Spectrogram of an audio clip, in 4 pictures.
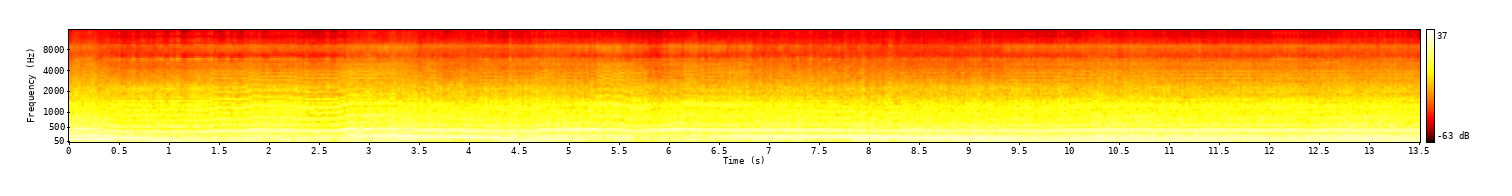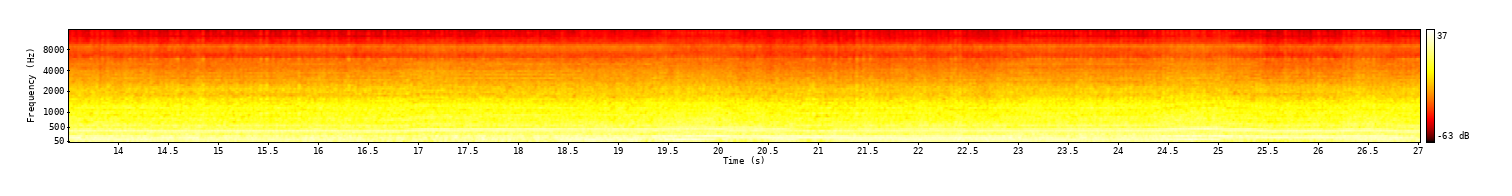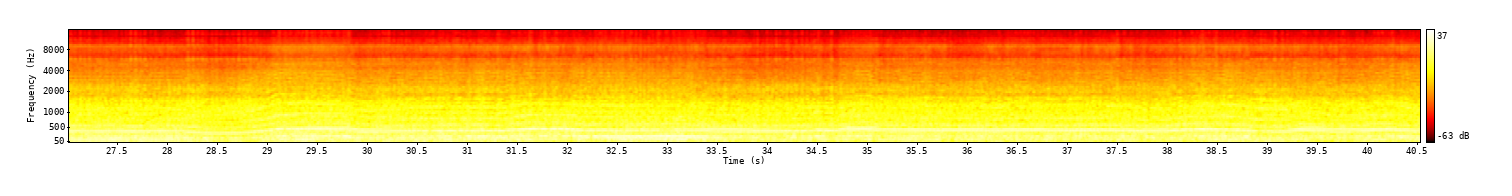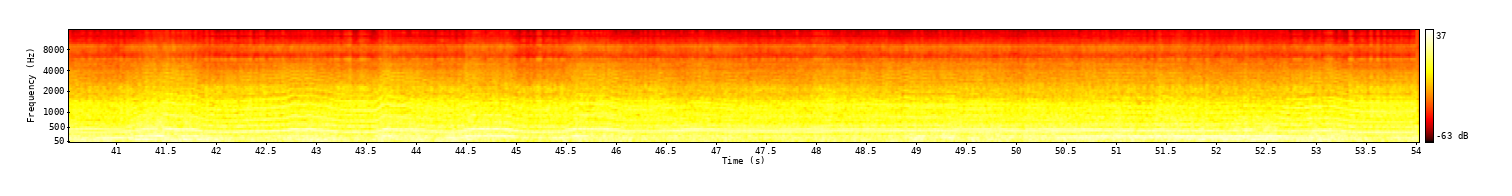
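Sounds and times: drone motors whining: 0:00.0 - 0:54.0.

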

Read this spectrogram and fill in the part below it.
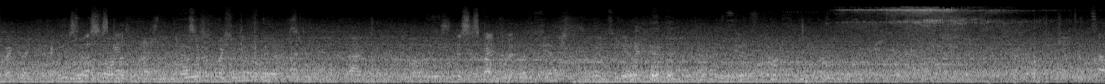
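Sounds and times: indoor hall hubbub: 0:00.0 - 0:11.0
distant voices: 0:07.6 - 0:11.0.

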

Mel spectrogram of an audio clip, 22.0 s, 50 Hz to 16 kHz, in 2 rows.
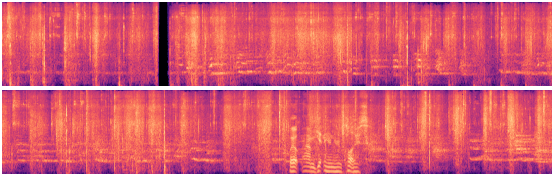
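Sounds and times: footsteps crunching: 0:00.0 - 0:22.0
hounds baying: 0:00.0 - 0:22.0.

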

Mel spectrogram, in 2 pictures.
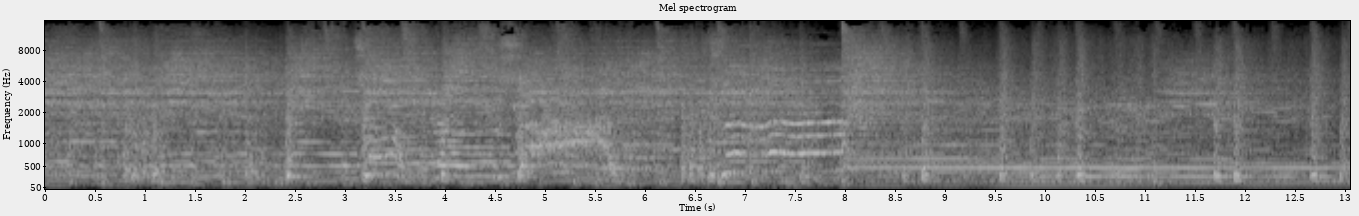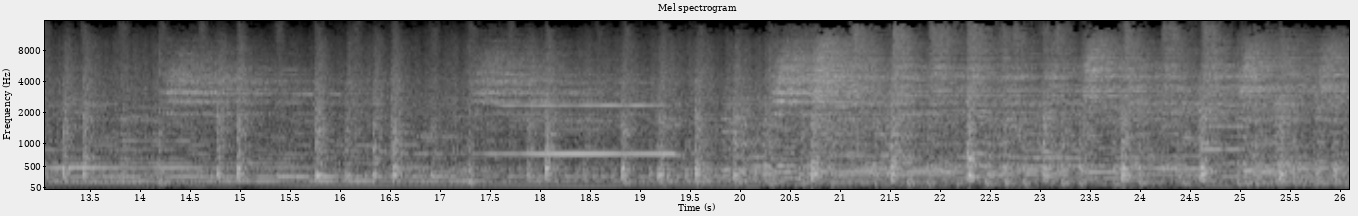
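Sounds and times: drum kit: 0:00.0 - 0:26.0
electric guitars: 0:00.0 - 0:26.0
person singing: 0:02.9 - 0:08.2.

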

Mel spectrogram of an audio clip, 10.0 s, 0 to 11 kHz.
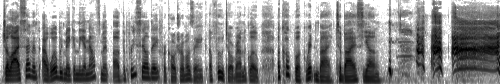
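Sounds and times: man screaming excitedly: 0:08.3 - 0:10.0
man yelping: 0:08.6 - 0:10.0.

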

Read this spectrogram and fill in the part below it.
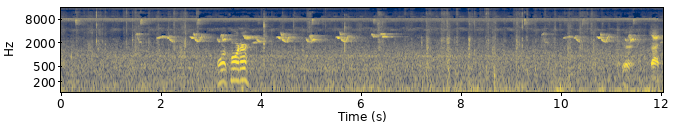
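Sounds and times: hoof steps on dirt: 0:00.0 - 0:03.2, 0:04.0 - 0:11.7.

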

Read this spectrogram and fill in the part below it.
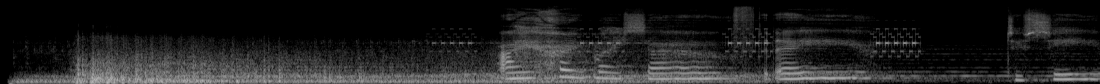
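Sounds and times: rain falling: 0:00.1 - 0:08.1
thunder rumbling: 0:00.1 - 0:08.1.

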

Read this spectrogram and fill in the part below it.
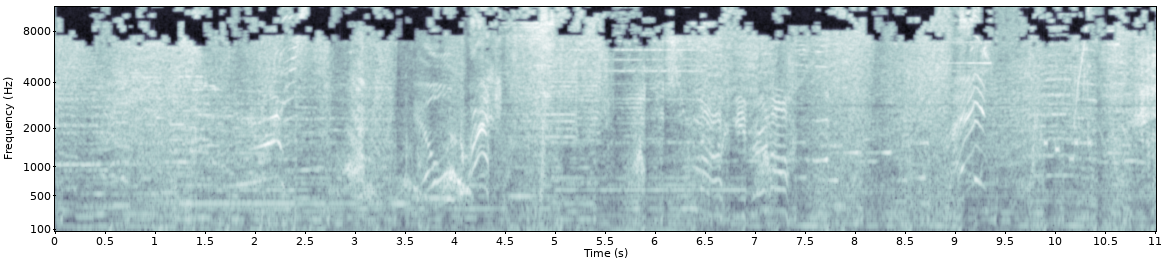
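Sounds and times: cartoon soundtrack music: 0:00.0 - 0:11.0
whooshing sound effects: 0:01.3 - 0:05.4.

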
